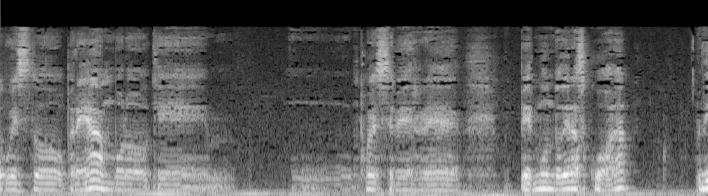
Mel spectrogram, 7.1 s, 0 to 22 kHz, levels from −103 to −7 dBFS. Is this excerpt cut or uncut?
cut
